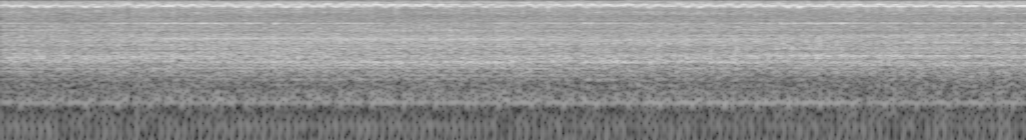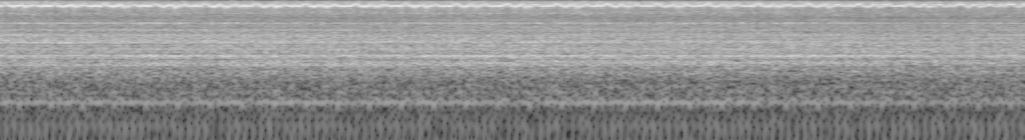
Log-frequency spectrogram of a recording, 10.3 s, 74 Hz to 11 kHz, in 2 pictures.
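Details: 2005 Mini Cooper S at idle: steady idle with a thin, constant high-pitched whine from the belt drive; owner suspects the idler pulley, exact source unclear.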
